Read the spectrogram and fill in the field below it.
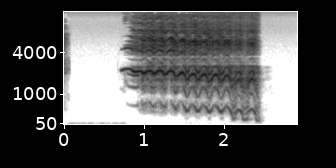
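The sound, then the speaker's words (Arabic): A single loud horse whinny, lasting nearly two seconds with a quavering, wavering pitch that drops at the end. No talking. “وقال الحصان”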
